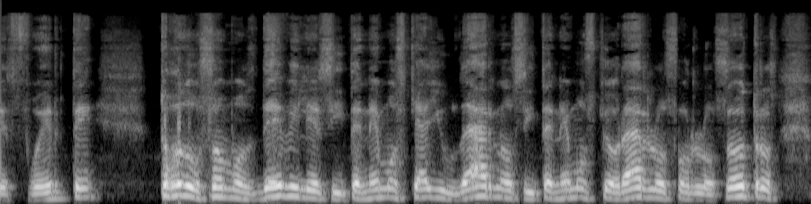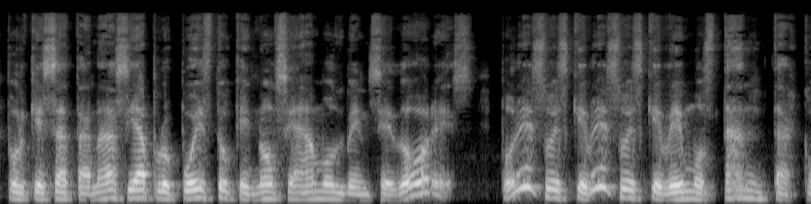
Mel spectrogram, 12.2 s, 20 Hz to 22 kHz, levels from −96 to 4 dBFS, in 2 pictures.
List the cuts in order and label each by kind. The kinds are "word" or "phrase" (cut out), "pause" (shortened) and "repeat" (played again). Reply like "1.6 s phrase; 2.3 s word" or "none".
2.6 s word; 4.0 s word; 5.1 s word; 9.7 s pause; 10.5 s repeat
